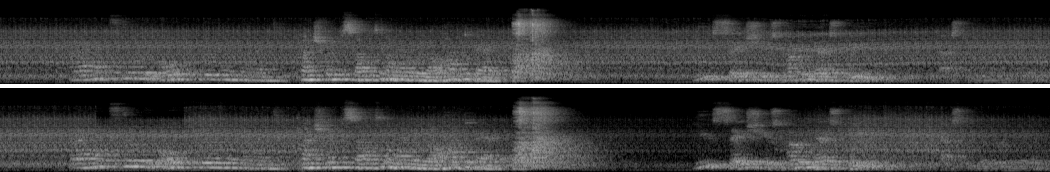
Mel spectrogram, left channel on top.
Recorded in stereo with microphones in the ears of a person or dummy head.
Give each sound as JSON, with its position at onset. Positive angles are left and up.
{"t": 0.7, "sound": "a woman speaking", "side_deg": -25, "distance_m": 1.6}
{"t": 2.9, "sound": "a woman speaking", "side_deg": 60, "distance_m": 1.0}
{"t": 5.1, "sound": "crushing", "side_deg": 55, "distance_m": 0.6}
{"t": 6.9, "sound": "a man speaking", "side_deg": 35, "distance_m": 1.3}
